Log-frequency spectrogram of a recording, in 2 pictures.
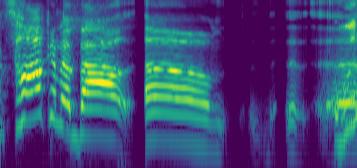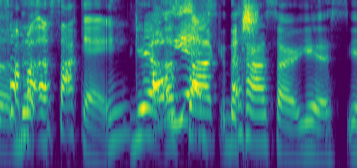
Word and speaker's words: Asake: Asake, he had a concert here in Atlanta and it was really, really fun. But it's pronounced Asake when you go to Asake.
